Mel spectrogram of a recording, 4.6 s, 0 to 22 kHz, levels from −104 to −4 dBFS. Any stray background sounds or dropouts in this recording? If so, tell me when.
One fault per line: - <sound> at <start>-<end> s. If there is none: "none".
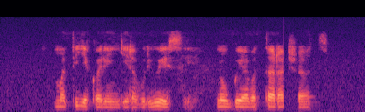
- dropout at 3.5-3.6 s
